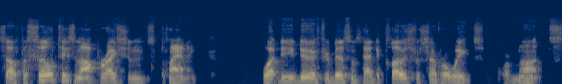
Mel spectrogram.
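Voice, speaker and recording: A man with a Southern US accent talks at a moderate pace in a fairly high pitch. His intonation is lively and his loudness swings widely. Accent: Southern US (Georgia). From Georgia, US South. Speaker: business preparedness presenter. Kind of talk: presentation to business owners. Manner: halting, many fillers and repeats.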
